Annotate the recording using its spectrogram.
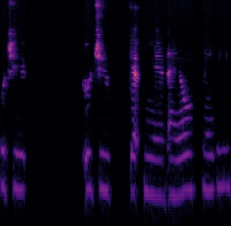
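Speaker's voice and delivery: really small, tiny, upset voice. Game narrator voicing a girl character's request to the group; really small voice. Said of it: "requests with a with a really small voice".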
